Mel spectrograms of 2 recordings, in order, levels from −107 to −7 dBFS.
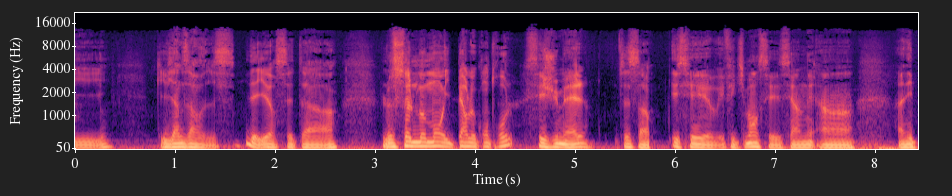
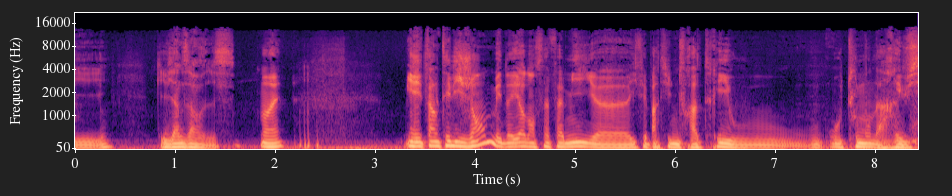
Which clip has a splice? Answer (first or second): first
